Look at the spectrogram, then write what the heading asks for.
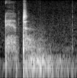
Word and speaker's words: aunt: First up is ant, and that is A-U-N-T. A lot of people pronounce it aunt, just fine, but in my part of the world, most people say ant.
